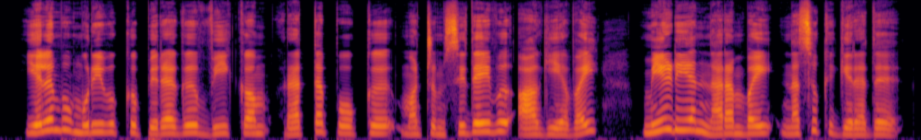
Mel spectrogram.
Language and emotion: Tamil, neutral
